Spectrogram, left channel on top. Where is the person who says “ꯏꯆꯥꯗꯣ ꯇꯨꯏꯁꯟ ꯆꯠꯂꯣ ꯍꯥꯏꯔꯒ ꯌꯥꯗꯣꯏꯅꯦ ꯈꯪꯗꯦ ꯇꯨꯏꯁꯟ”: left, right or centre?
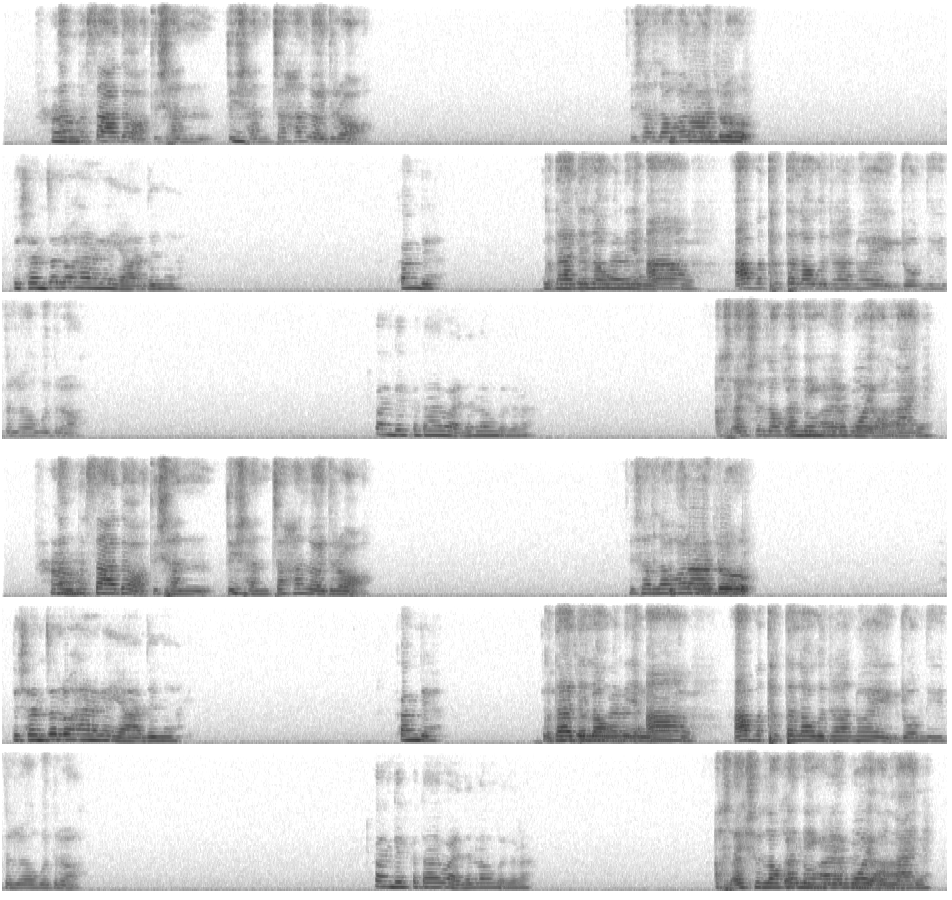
Right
